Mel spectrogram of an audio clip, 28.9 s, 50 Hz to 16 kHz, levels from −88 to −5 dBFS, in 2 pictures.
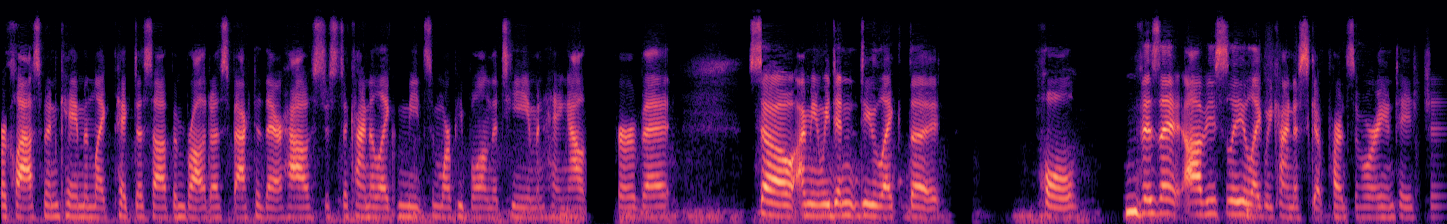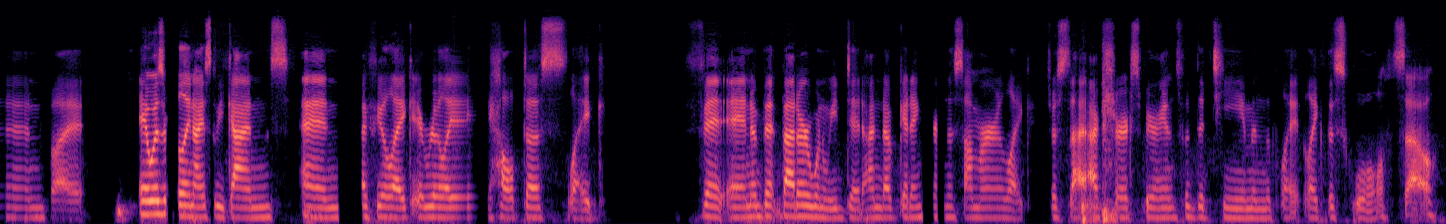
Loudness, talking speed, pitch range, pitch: -27 LUFS, 200 wpm, 160-175 Hz, 165 Hz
